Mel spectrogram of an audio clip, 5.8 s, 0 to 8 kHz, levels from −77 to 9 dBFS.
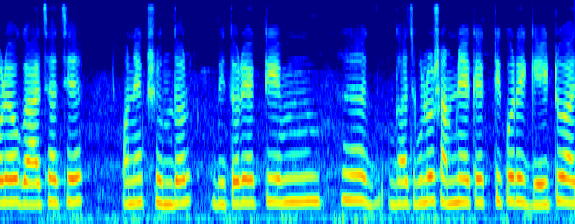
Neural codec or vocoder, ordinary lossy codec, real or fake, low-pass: none; none; real; 7.2 kHz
